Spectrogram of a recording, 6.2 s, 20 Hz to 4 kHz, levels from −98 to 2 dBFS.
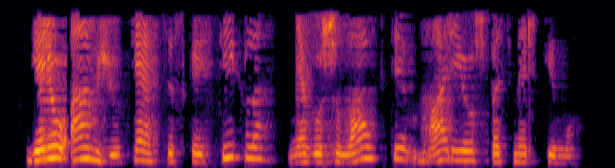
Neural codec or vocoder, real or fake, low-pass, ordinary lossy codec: none; real; 3.6 kHz; AAC, 16 kbps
